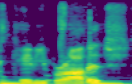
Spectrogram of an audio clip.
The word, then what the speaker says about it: Borowicz: And we're back with our guest, Katie Borowicz.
